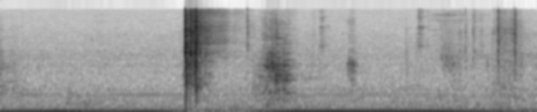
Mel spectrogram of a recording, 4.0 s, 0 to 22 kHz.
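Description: Yashica TL-Electro SLR film camera firing once at 1/30 s: a single sharp clack of the mirror and shutter about a second and a half in. Softer clicks follow as the film advance lever is wound to re-cock the shutter.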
